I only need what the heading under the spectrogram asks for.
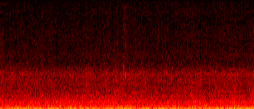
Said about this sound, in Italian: Sì, questa è una macchina che non sta bene nel sud del mondo. Anche il motore è più performante, vedi? Sì, sì, senti com'è.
